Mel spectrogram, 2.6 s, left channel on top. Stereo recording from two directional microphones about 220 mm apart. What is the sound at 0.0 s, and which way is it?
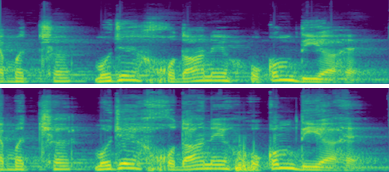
A man's voice, 35° right (ahead or behind).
